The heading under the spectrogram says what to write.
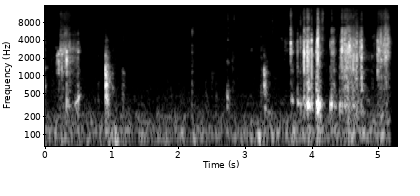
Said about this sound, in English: Let me get a sip of this old green liquid.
